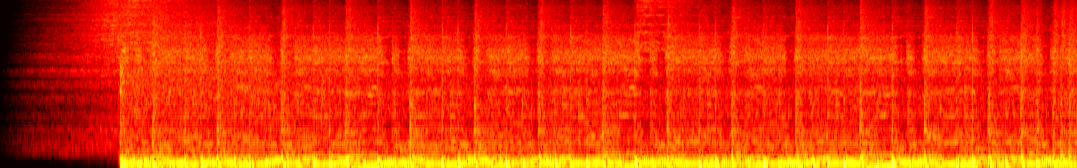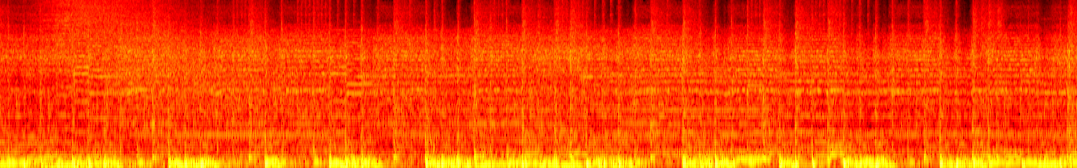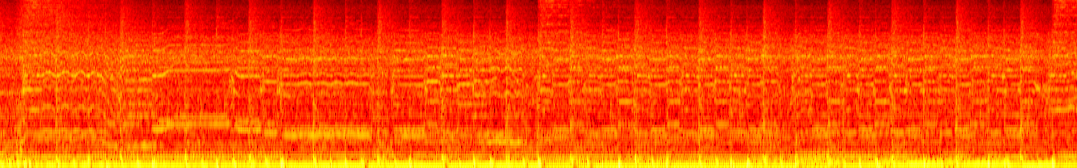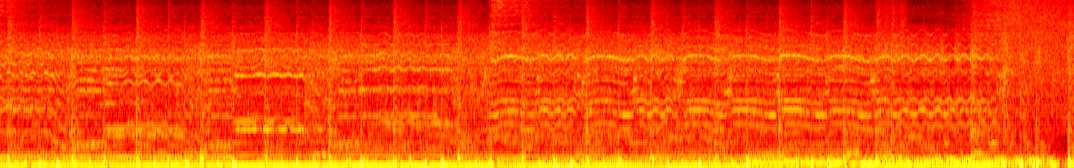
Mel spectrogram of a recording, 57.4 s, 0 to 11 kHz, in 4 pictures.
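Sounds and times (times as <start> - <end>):
rock background music: 1.1 - 57.3.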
